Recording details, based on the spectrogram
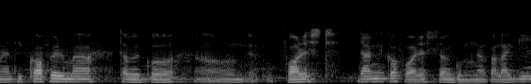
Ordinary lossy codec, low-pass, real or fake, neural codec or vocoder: none; 5.4 kHz; real; none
